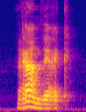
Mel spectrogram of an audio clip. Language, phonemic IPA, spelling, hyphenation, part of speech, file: Dutch, /ˈramwɛrᵊk/, raamwerk, raam‧werk, noun, Nl-raamwerk.ogg
- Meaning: framework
